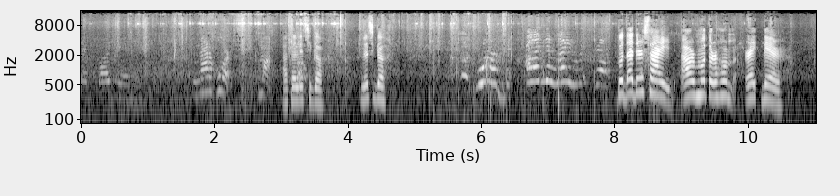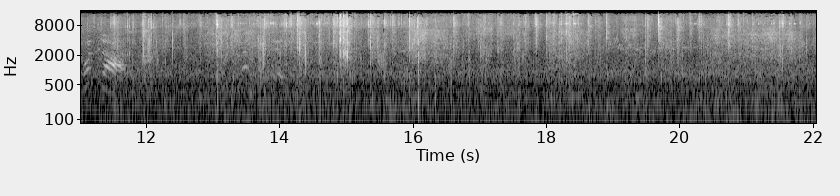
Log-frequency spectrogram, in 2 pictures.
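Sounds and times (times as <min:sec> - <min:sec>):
footsteps crunching on gravel: 0:00.0 - 0:08.2, 0:10.9 - 0:22.0.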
